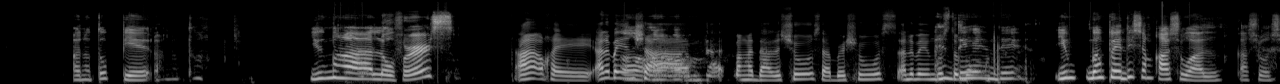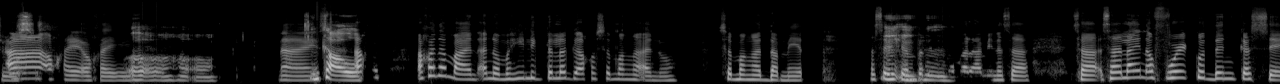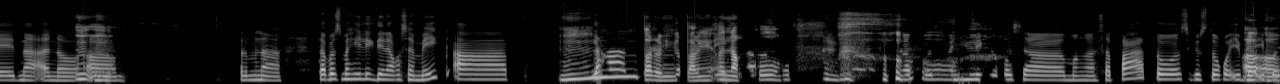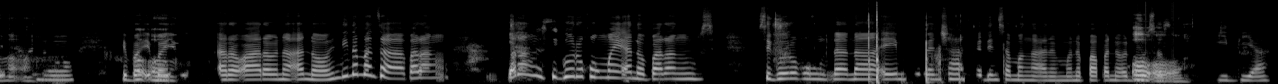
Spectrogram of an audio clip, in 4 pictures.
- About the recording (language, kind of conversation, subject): Filipino, unstructured, Paano mo pinaplano ang paggamit ng pera mo sa araw-araw?
- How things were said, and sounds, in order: static; tsk; other background noise; distorted speech; dog barking; tapping; chuckle; laugh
